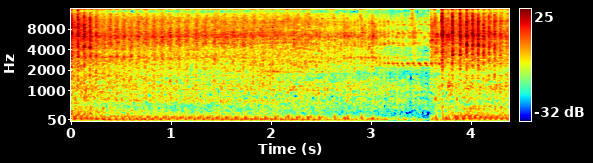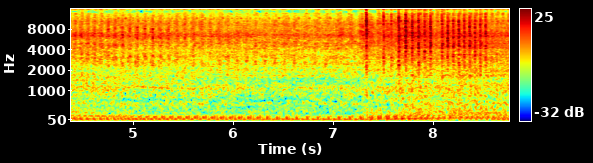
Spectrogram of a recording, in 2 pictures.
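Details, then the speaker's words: Air-cooled VW 1600 dual-port flat-four in a sand rail, idling after exhaust-leak repair work (alternator not charging): a steady, even low chug with one brief dip before it settles. Cranked right up; normal idle. "oh man she purred crank right up"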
